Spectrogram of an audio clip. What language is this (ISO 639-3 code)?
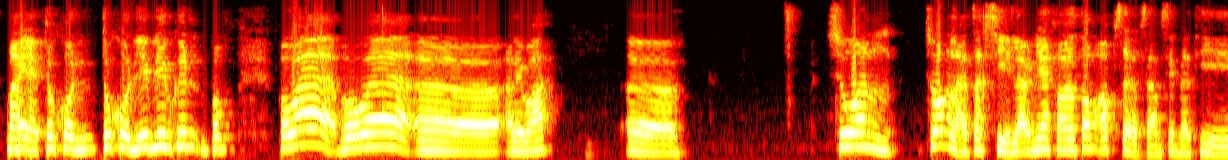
tha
